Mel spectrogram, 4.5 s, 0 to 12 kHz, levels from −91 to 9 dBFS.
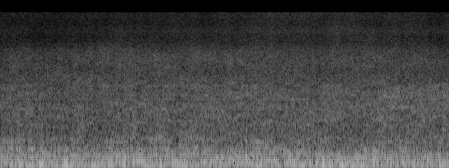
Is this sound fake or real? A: fake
